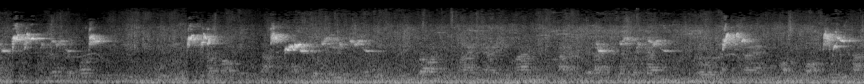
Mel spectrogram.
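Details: Young hand-fed red-whiskered bulbul, three months old, singing in captivity: clear whistled phrases, each a quick rising-falling warble, spaced roughly a second apart, with softer chatter between.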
